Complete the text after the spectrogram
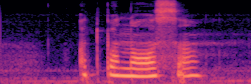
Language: Russian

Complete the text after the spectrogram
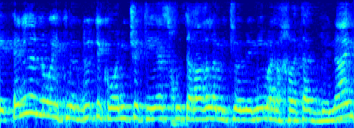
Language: Hebrew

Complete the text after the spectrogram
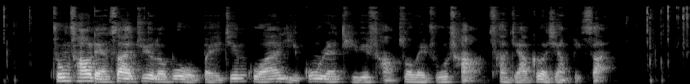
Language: Chinese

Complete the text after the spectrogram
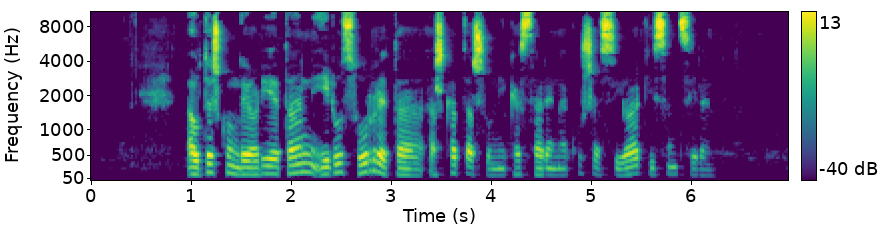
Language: Basque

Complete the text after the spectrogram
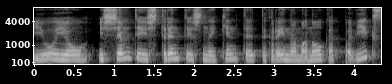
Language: Lithuanian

